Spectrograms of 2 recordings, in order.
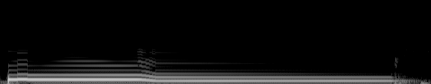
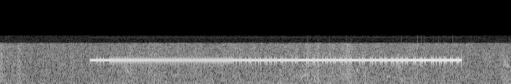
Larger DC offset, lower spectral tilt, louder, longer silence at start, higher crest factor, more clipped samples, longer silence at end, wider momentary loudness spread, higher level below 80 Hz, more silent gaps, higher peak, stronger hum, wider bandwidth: neither; first, -14.5 dB/octave vs -8.5 dB/octave; second, -22 LUFS vs -7 LUFS; about the same, 0.05 s vs 0 s; first, 14 dB vs 8 dB; neither; about the same, 0.05 s vs 0 s; about the same, 14 LU vs 16 LU; second, -48 dBFS vs -36 dBFS; neither; second, -8 dBFS vs 0 dBFS; neither; second, 1.2 kHz vs 4 kHz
